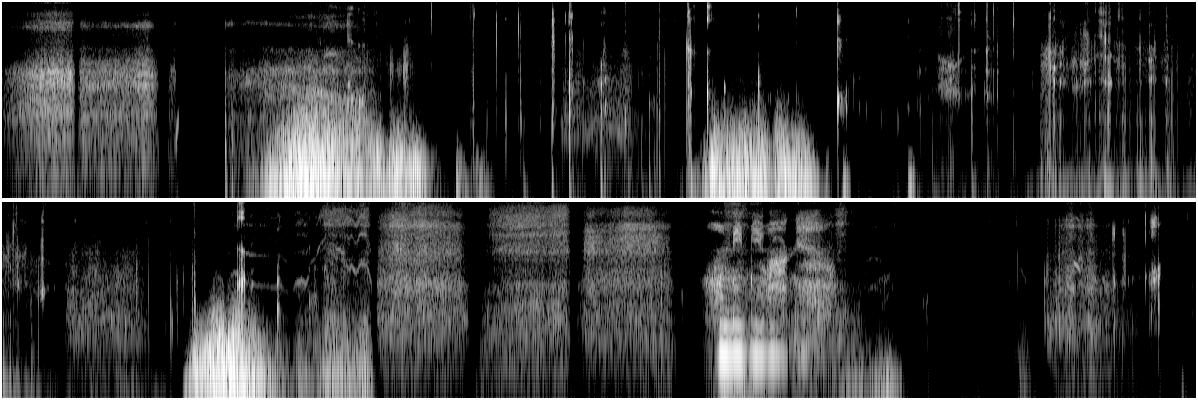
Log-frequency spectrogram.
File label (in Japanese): まずは手コキのお勉強♪ 【耳舐め_乳首責め_超密着言葉責め_寸止め手コキ_吐息】, ASMR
